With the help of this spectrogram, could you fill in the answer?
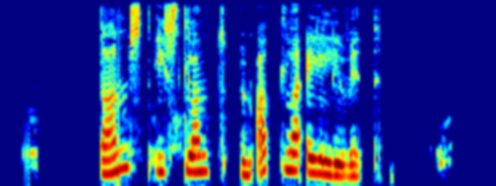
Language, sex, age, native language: Icelandic, female, 30-39, Icelandic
